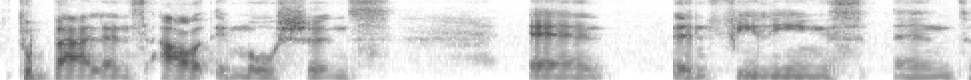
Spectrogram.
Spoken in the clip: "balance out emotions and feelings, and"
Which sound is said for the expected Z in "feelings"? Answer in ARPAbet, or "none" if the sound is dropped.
S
